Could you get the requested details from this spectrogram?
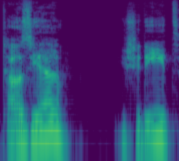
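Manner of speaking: loud, put-on old Polish grandmother voice. Player voices her character's inner beast talking to the character; old polish grandmother voice. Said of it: "My beast sounds like an old Polish grandmother".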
